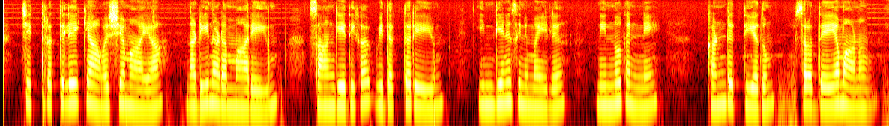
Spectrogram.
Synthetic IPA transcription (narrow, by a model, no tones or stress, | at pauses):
t͡ɕit̪rɐt̪ːile̞ːkʲːɨaːʋɐɕjɐmaːjɐnɐɽinɐɽɐmːaːɾe̞jum | saːŋɡe̞ːðiɣɐʋid̪ɐk̚t̪ɐɾe̞ːjum | ind̪jɐnɨsinimɐjil | ninːut̪ɐnːe̞ | kɐɳɖe̞t̪ːijɐðumɕrɐd̪ːeːjɐmaːɳɨ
